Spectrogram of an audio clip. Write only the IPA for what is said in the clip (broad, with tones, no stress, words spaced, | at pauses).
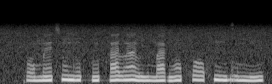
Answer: kɔ˨mɛ̃˧ sũ˧dũ˨hũ˨ha˨˦ lã˦˨li˨ ma˧ɡɔ̃˦ fɔ˦fĩ˦ ɡu˦˨ mĩ˨˦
